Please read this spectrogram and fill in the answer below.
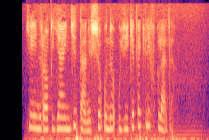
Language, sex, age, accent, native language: Uzbek, female, 18-24, Sirdaryo, Uzbek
